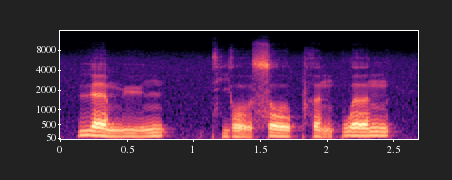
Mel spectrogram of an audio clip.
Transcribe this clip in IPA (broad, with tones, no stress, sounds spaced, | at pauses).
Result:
ɥ ɛ˥˨ m y˨˦ n | t̪ʰ j o̰˨˩ ʊ̯ s o˥˨ ʊ̯ pʰ ə̰˨˩ n p w ə˦ n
